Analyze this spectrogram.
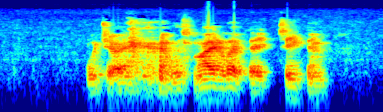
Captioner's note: laughs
